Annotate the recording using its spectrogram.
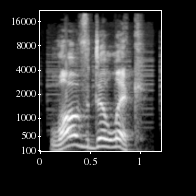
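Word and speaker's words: Love-de-Lic: The Tingle Resurgence comes to us from Vanpool, a company including employees from a defunct developer, Love Deick. Yep, that's that's how you pronounce it.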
